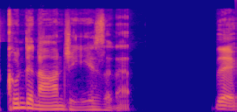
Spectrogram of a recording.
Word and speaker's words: Kundananji: It's Kundananji, isn't it? Yeah, Kundananji.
